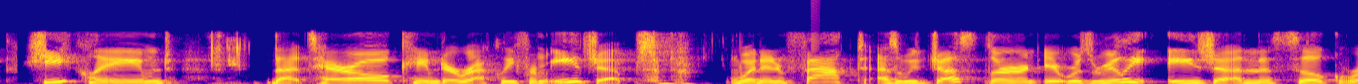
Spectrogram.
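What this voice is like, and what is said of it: Usual voice. Nothing is said of it.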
